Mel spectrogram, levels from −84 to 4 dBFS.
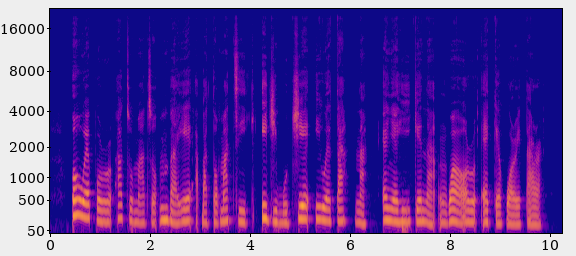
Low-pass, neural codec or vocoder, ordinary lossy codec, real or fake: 19.8 kHz; vocoder, 44.1 kHz, 128 mel bands every 512 samples, BigVGAN v2; none; fake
